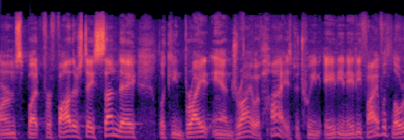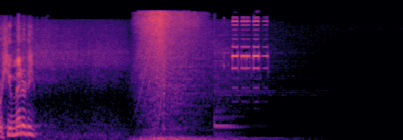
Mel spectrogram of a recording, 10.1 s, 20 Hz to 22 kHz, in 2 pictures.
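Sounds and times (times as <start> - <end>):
electronic chime tones: 7.7 - 8.4.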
